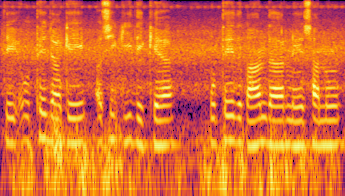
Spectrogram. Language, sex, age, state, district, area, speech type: Punjabi, male, 18-30, Punjab, Barnala, rural, spontaneous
